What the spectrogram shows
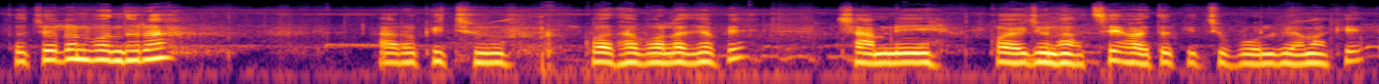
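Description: A woman health worker speaks to her viewers while walking along a village road, slightly out of breath. She gently coaxes the elders she meets and gives them advice. A faint background noise sits under her voice. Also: mid-range voice, steady tone, normal speed. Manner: gentle, coaxing, advising elders. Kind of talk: casual vlog talk to viewers.

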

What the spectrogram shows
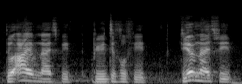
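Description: A man's voice: mid-range voice, rapid-fire, fairly bright tone. A man, flirting playfully on a dating show with a teasing, goofy manner. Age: 20s. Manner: teasing, goofy, laughs often. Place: indoor studio set with a green plant wall.

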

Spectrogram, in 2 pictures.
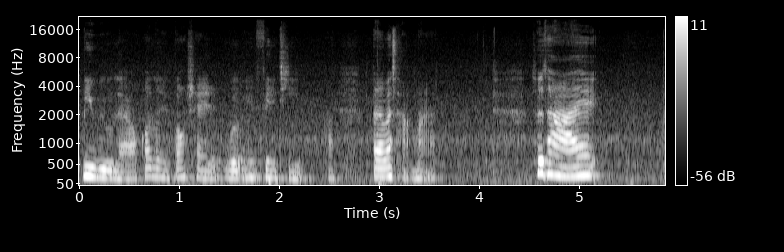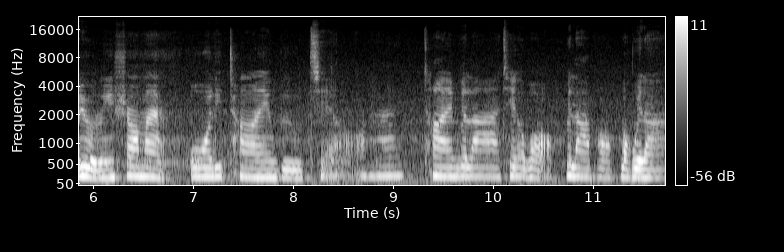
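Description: A woman with a Thai accent teaching English, reading English words slowly and explaining them patiently with polite particles. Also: mid-range voice, a little hiss or hum, rough recording. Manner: slow, careful English reading. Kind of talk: recorded online lesson.

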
